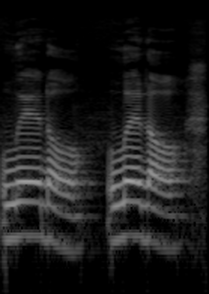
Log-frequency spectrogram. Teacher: native speakers, including me, generally pronounce the T's as soft D's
